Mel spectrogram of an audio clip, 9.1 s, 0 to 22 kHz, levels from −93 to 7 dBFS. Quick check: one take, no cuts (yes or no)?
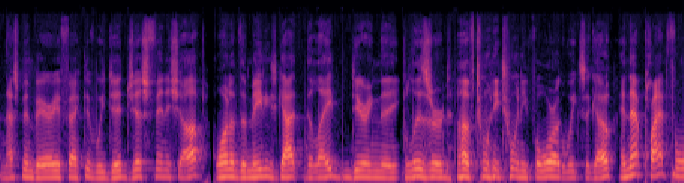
no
